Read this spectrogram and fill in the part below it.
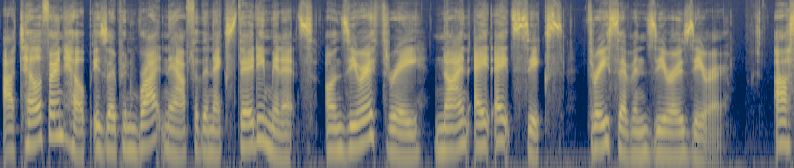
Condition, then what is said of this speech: No condition.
